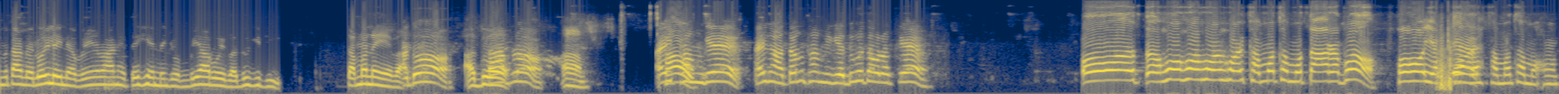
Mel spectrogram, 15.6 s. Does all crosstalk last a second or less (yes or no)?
yes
